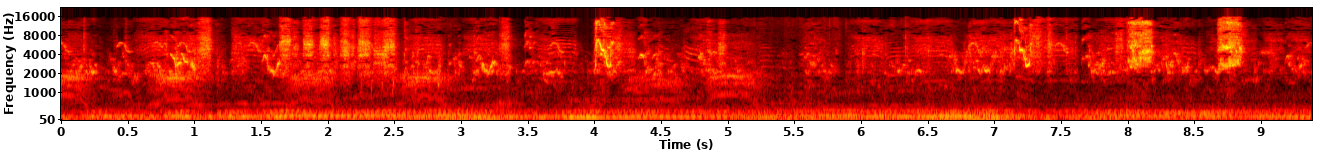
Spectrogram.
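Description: Budgerigars chattering and chirping, with dense scratchy warbles and sharp squawks coming in bursts, over a low steady hum.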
